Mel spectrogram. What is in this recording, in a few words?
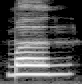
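"men", Mandarin, tone 1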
